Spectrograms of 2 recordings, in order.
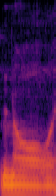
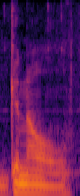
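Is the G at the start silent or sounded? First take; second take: silent; sounded. First: The G at the start is silent. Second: The G at the start is pronounced. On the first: The speaker calls it right. "the G is silent in Noel" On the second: The speaker calls it wrong. "You don't say Gnoll"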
